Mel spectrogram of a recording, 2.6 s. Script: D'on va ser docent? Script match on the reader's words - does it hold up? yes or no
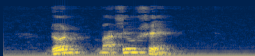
no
